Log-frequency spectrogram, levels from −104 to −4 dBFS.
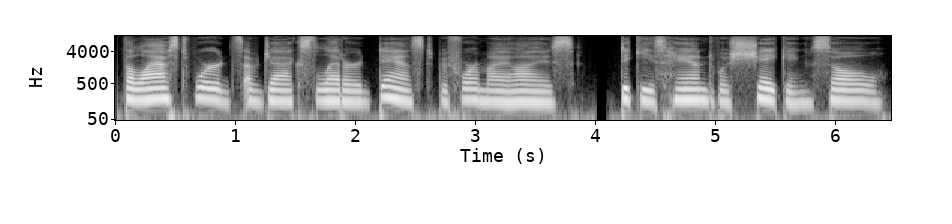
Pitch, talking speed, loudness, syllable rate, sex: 165 Hz, 140 wpm, -18 LUFS, 3.5 syllables/s, female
